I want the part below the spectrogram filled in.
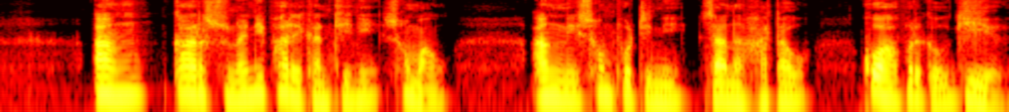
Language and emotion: Bodo, fearful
